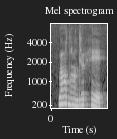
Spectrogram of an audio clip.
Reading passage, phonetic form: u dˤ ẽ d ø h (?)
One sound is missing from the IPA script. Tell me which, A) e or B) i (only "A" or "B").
A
